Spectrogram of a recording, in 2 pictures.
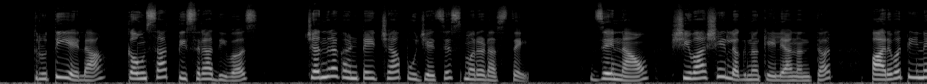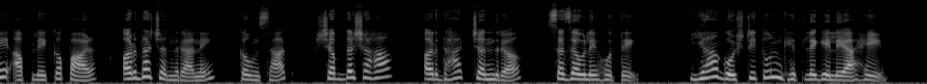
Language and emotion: Marathi, neutral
